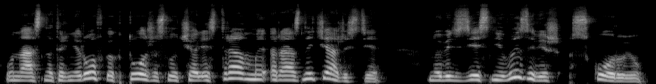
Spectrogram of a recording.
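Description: A woman narrating a fantasy novel in the first person with steady, expressive storytelling. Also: mid-range voice, moderate pace. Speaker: audiobook narrator.

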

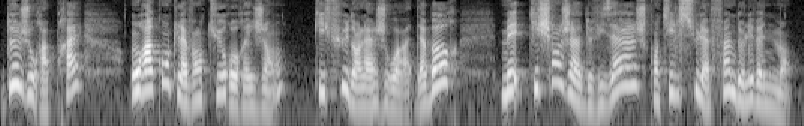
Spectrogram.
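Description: A woman's voice: medium pitch, big pitch swings, moderate pace, fairly bright tone. A woman reading a jaunty Parisian storyteller. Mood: amused. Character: Parisian man telling a roguish tale. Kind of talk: audiobook reading.

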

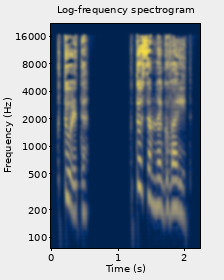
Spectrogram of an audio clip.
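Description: A woman voicing an indignant, quick-tempered young woman in an audiobook scene. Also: mid-range voice, expressive, a little mellow, breathy edge, dry recording, clean studio sound. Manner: exclaiming, indignant.

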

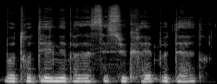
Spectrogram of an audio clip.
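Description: Un homme jouant un jeune avoué calme et ferme. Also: male voice, fairly high pitch, moderate pace, husky, pitched above the performer's own voice. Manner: firm, evasive, good-humoured. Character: calm self-possessed young male lawyer.

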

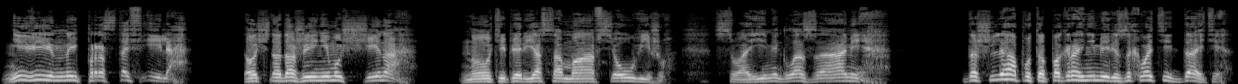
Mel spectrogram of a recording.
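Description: A man voicing an irascible aristocratic older woman who scolds and shouts imperiously in an audiobook. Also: a little high, measured pace, no room sound, clean studio sound, pitched above the performer's own voice. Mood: agitated. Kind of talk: audiobook character voice.

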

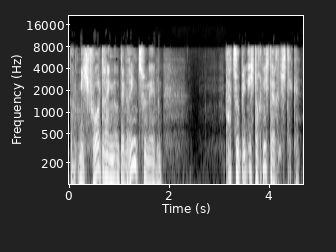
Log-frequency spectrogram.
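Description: A loyal young hobbit servant in anguish, pleading and arguing with himself, as a male reader puts him on. The voice rises high and strained over a very husky grain. The audiobook recording is dry and dull. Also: sing-song, normal speed, no echo, full character voice. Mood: despairing.

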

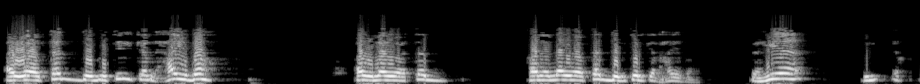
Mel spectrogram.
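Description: A man's voice: sits high, highs cut off. A man, a sheikh who answers callers' religious questions in a didactic, emphatic way and checks that the listener is following. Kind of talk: call-in religious Q&A.

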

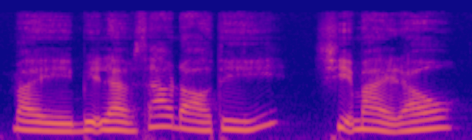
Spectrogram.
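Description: A woman's voice: on the high side, moderate pace, a little mellow, no room sound, clean studio sound, close to an everyday voice. A woman narrating a storybook and voicing a blunt neighbor woman who asks pointed questions. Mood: questioning.

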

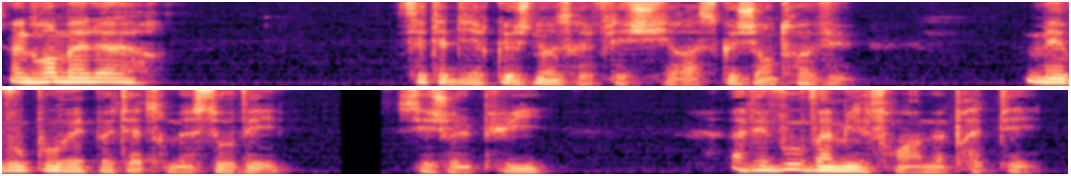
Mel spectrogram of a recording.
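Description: A man reading the part of a young, flighty viscountess who pleads in tears, high-strung and urgent. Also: lively intonation, normal speed, pauses often, mellow, slightly rough. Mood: urgent pleading.

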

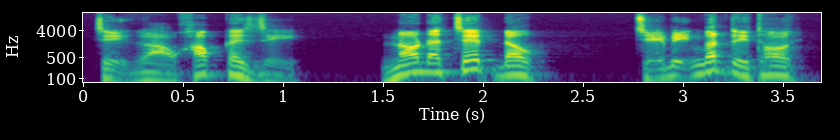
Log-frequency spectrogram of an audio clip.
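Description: A man voicing an old village exorcist who speaks in a stern, commanding, measured way. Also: on the low side, very animated, a bit bright.

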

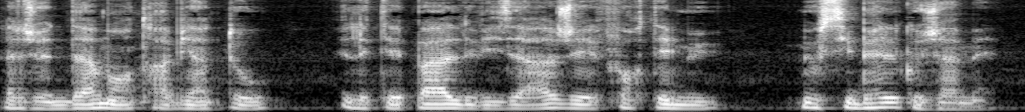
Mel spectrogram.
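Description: A man narrating a classic novel for an audiobook at a measured, even storytelling pace. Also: fairly low pitch, slightly rough.

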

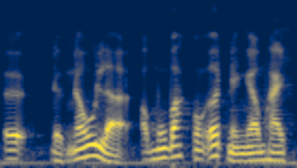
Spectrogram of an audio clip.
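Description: A man's voice: lowish voice, expressive, lo-fi sound, soft background music. A man playing a jittery, stammering young villager. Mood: anxious pleading. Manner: fast, pleading, stammering.

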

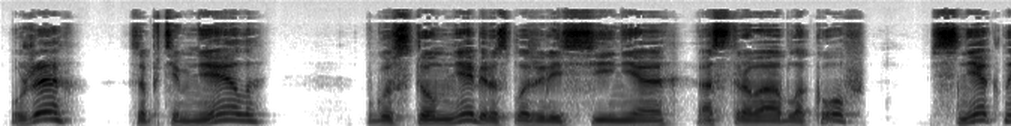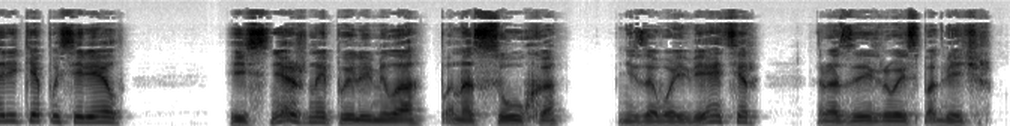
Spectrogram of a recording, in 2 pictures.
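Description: A man narrating a historical novel as an audiobook in an even storytelling manner. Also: on the low side, moderate pace, no room sound, studio quality.

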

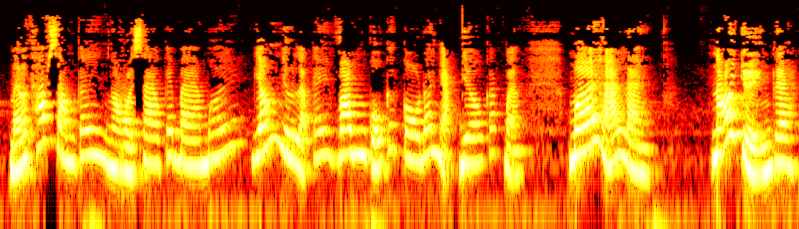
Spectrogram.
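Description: A woman's voice: a little high, fairly bright tone. Chatty woman storyteller. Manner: chatty, addresses listeners directly, many fillers. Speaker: storyteller host. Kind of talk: casual spoken ghost story narration.

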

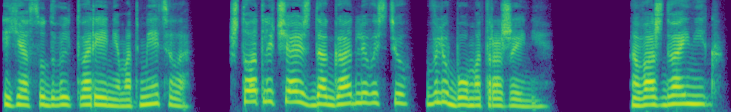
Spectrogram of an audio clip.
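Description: A woman narrates a novel slowly and with measured expression. Her voice sits at an ordinary pitch, and the recording is dry and close. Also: animated, a little mellow, no echo. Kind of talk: audiobook narration.

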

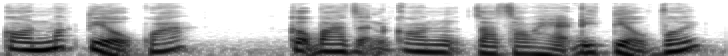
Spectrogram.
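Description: A man's voice: on the high side, sing-song, moderate pace, dark tone, slightly rough, no echo, studio quality, pitched above the performer's own voice, exaggerated voice. A man voicing a frightened little village boy who whimpers and pleads. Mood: pleading.

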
